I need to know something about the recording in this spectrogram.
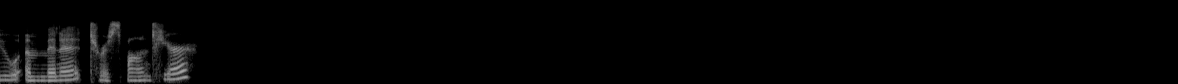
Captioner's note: silence from 0:32:50 to 0:33:15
